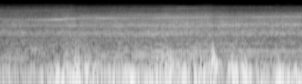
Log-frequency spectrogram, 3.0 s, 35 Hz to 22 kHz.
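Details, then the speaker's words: FLISHRC Roban MD-500E 450-size electric helicopter on maiden flight spooling up: whirring rotor with an uneven pulsing wobble; owner suspects the flexible vertical and horizontal stabilizers vibrating, unconfirmed. "now that wobbling noise that noise I think that is um the vertical and horizontal stabilizer is really flimsy or no not flimsy but flexible and it makes that noise"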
